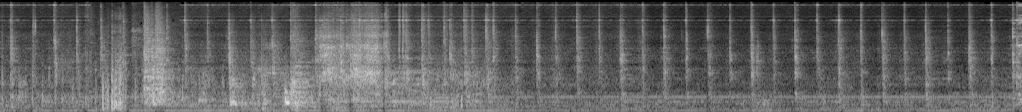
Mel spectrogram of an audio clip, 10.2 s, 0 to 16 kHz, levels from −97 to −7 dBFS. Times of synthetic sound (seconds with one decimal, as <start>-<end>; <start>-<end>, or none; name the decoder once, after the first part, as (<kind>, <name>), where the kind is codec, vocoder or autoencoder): 0.0-0.9 (codec, SNAC); 1.8-10.2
